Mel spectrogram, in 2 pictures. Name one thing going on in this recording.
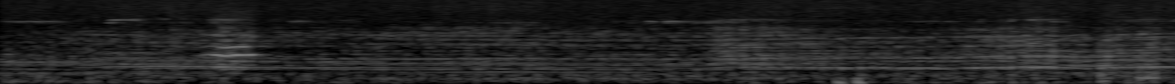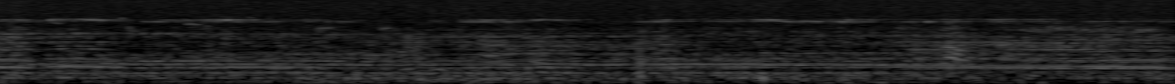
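A drone's rotors whine steadily overhead.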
